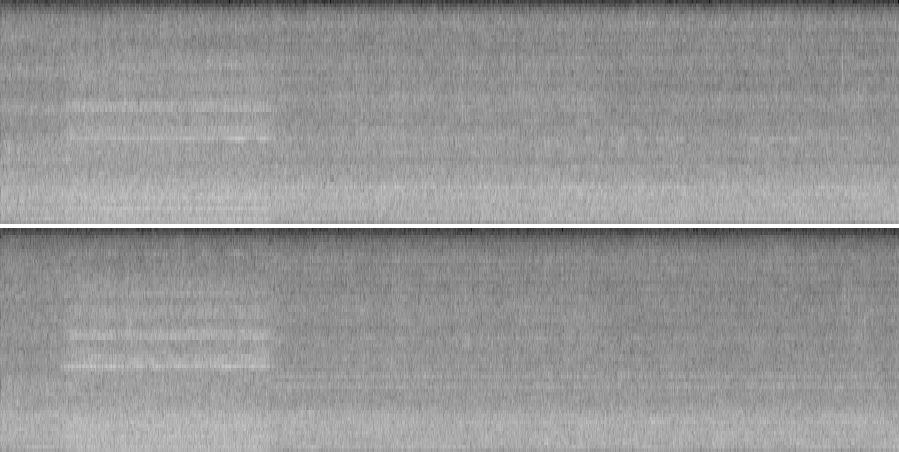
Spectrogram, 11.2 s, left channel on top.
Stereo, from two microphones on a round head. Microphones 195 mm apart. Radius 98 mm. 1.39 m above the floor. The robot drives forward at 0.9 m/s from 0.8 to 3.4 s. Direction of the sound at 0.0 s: 80° left.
